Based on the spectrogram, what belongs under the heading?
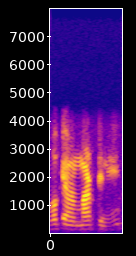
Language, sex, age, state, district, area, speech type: Kannada, male, 30-45, Karnataka, Bangalore Rural, urban, conversation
